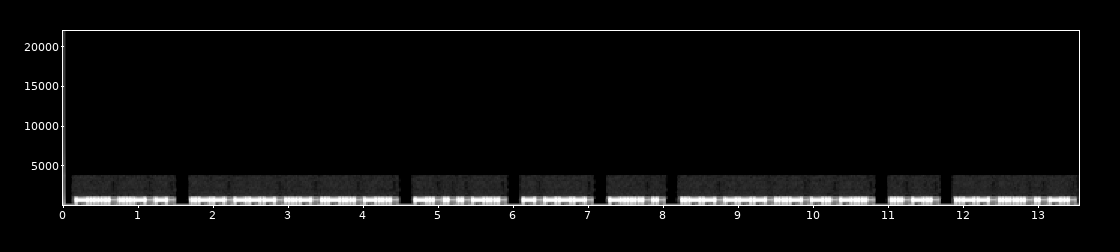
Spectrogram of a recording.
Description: Morse code, heard as a keyed tone, about 25 wpm, 750 Hz. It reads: BUT WOULD NEED TO BE WOUND IN WHEN
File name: Archive / 25 WPM / 25WPM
